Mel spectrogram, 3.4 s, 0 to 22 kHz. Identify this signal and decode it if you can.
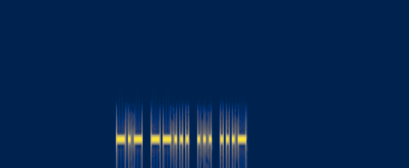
Morse code, heard as a keyed tone, about 50 wpm, 700 Hz. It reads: K7SV
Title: Easy Call Signs - 50wpm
